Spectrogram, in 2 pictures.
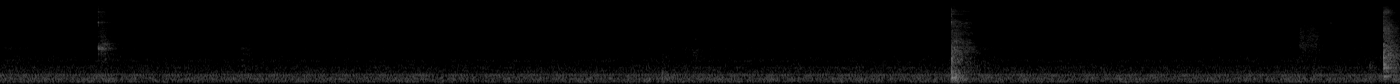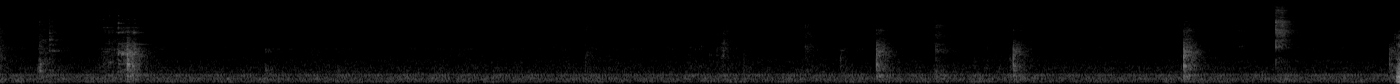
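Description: Faint, scattered clinks and scrapes of a metal serving spoon and fork against a metal baking tray and a china plate while stuffed eggplant is served, over a low steady room hum.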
